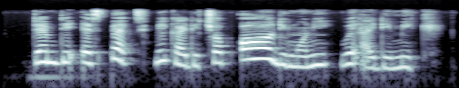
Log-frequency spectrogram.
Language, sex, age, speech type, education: Nigerian Pidgin, female, 30-45, read, secondary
